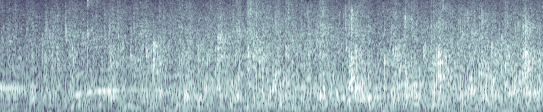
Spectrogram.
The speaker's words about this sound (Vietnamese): xin ờ, tất cả mọi người hãy ờ, dâng cao một tràng vỗ tay thật là lớn thật giòn giả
